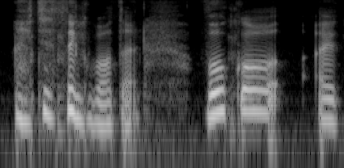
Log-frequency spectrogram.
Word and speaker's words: voco: I call actually that should probably pronounced vocal because you don't put a stress on the on the last thing on the final syllable.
